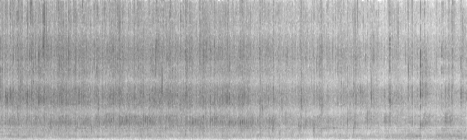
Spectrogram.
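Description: Audience applauding: many hands clapping in a steady patter, while the performance music fades out in the first second or so.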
